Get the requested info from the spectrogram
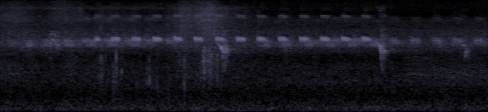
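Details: Bell cricket beside globe amaranth, giving a string of short, clear, high ringing pulses at an even pace for about three seconds, with a few faint downward chirps in the background.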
